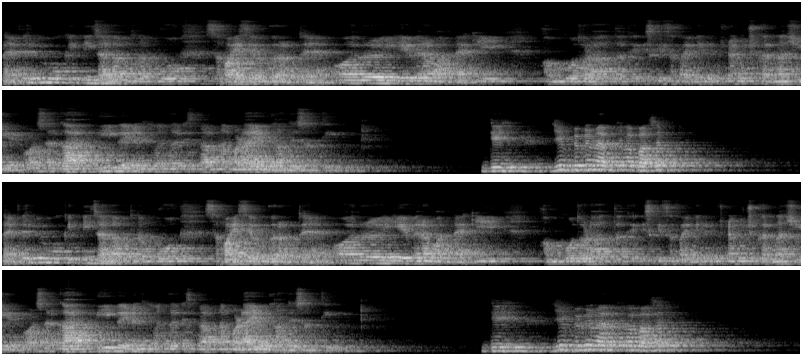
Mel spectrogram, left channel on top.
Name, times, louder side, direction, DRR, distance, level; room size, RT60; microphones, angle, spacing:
voice 1, 0.0-11.3, equal, 50° right, -4 dB, 0.8 m, -20 dB
voice 2, 12.8-13.1 13.5-14.7, left 2 dB, 55° left, 0 dB, 0.5 m, -19 dB
2.7 x 2.5 x 4.0 m, 1.5 s
head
